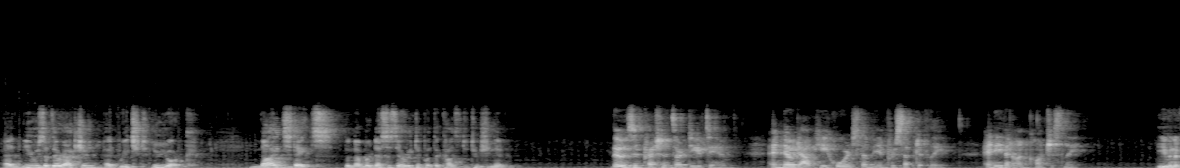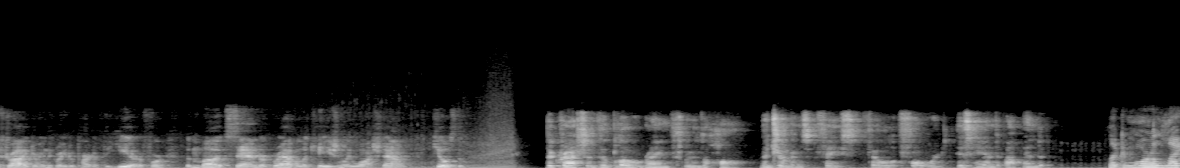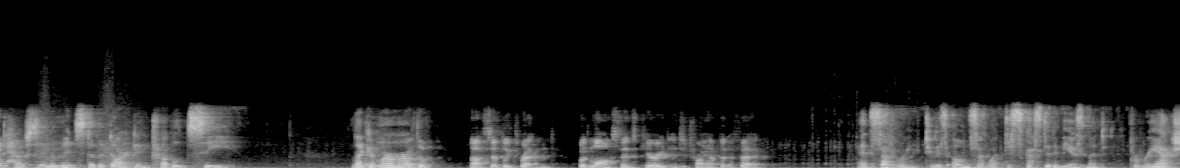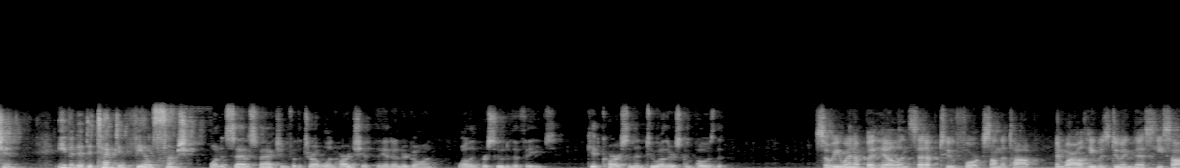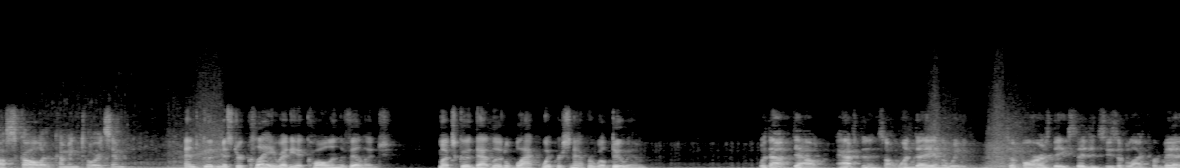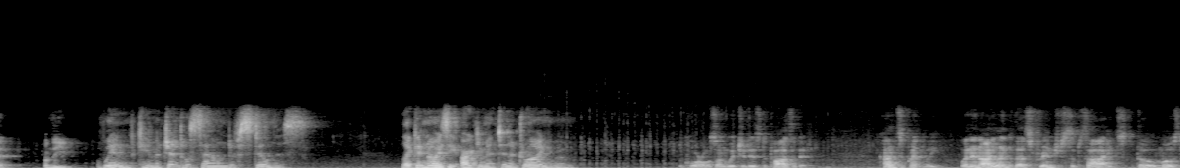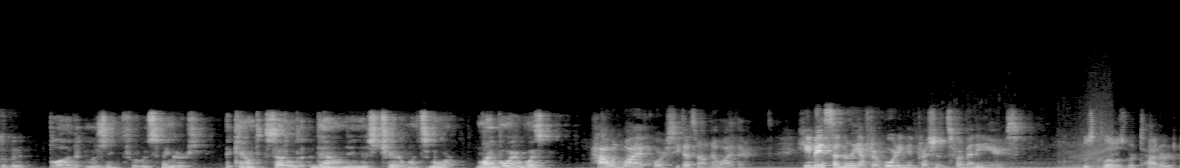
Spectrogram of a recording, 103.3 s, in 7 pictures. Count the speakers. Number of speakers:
ten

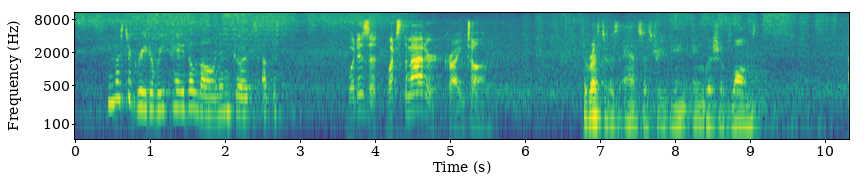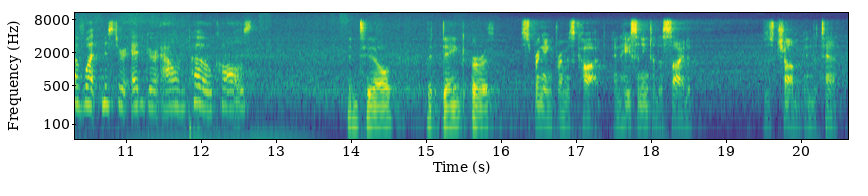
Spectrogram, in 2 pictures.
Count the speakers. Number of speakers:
five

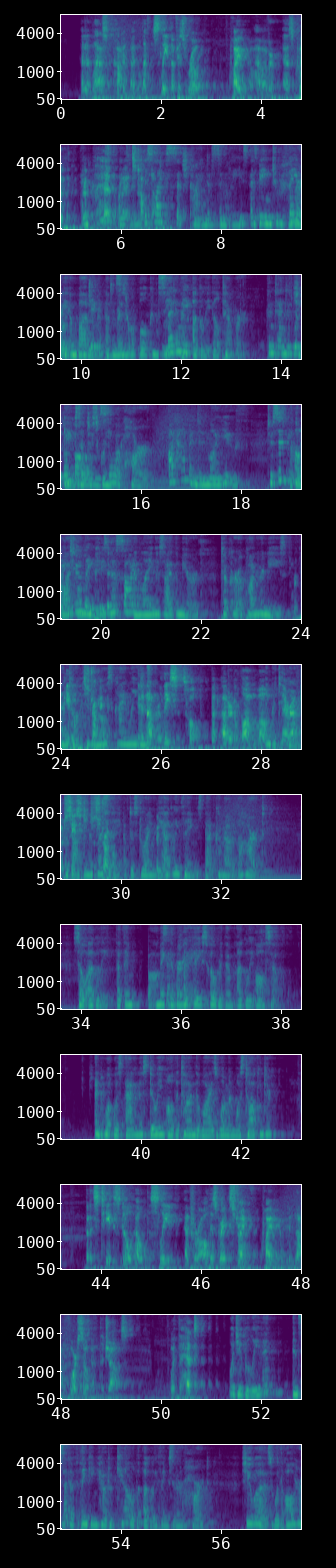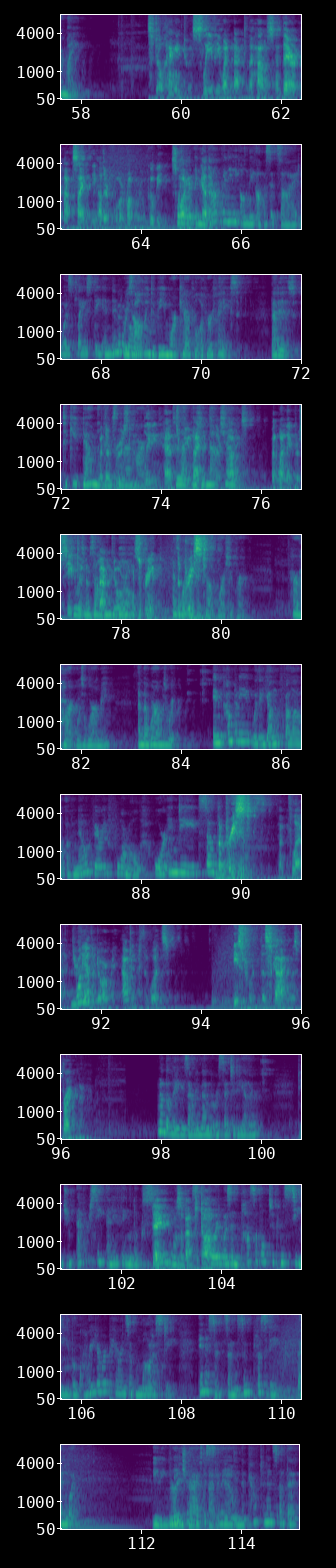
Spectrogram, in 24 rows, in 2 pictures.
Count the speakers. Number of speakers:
three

